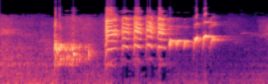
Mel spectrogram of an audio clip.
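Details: Captive female greater green leafbird from Banyuwangi, kept as a pet and singing vigorously: a buzzy burst, then a quick run of bright, rapid chattering notes that slide into a rising whistle, over a quiet background.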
